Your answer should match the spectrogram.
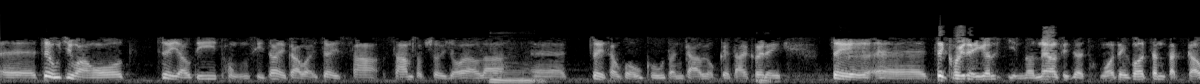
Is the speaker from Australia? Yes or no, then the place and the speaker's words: no; Shanghai, China; 我係上海嚟嘅，幫我上海度工作。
